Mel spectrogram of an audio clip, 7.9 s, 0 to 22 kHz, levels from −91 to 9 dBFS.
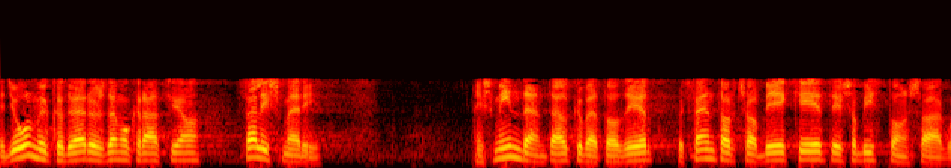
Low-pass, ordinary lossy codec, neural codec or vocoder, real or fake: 3.6 kHz; none; none; real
